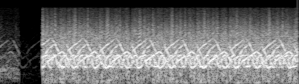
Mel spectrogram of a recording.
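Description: Police car siren sounding a fast, evenly repeating rising-and-falling yelp. It starts abruptly about a third of a second in, after a brief silence. The siren is sounded to mark a minute of silence for fallen soldiers.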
